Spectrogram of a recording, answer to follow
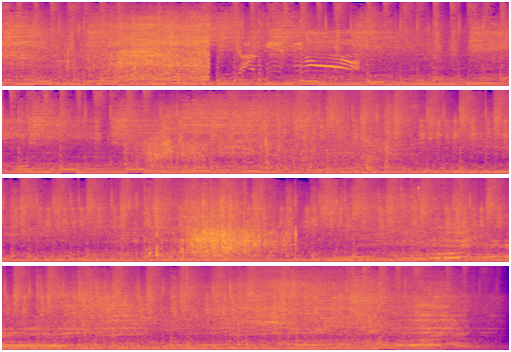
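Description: Subaru all-wheel-drive cars with boxer engines driven sideways on snow, engines revving, with swells of engine and spray noise about two, ten and eighteen seconds in and a brief tyre squeal about four to five seconds in. Background music with a steady bass line runs underneath.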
